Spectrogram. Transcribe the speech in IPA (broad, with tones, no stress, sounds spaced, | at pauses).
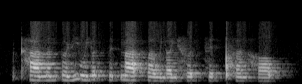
kʰ aː˨ n̪ ɐ˨˧ n p ɵ˨˥ ɥ j uː˨˧ j ɵ˥ t̚ p ɪ˨˥ k̚ m aː˧ k̚ p ɐ˨ w j ɐ˨˧ j f ɵ˨˥ t̚ t͡s ɪ˨˥ k̚ pʰ ɐ˧ n h ɔː˨ p̚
